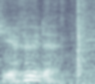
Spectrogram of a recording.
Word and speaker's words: Yahudah: This man existed under another name, and it's Yehudah. In fact, the name Yehudah, I'm going to show you what that is spelled like in English.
